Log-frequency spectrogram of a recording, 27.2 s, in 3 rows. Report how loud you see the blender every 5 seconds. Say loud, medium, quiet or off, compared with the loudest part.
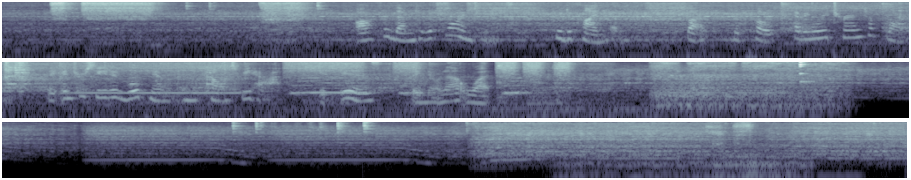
medium, loud, medium, medium, loud, loud.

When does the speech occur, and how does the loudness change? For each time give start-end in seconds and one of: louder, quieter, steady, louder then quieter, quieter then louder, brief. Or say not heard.
3.5-14.2 steady.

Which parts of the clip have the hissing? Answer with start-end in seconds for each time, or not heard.
0.0-17.6, 23.6-27.1.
